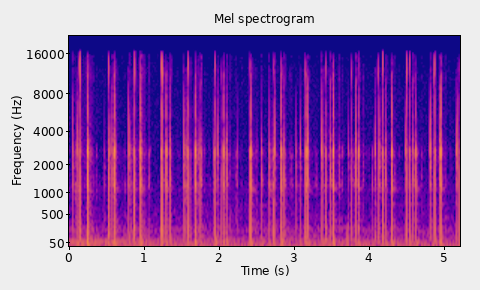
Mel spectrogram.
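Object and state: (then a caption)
Handheld audio recorder with metal microphone capsules. Long acrylic nails tap and scratch the two metal-grilled microphone capsules on top of a small, hollow, plastic-bodied Tascam DR-05 handheld recorder. About 27 sharp, bright, clicking taps with gritty scratches come in quick irregular bursts, each dying away almost instantly. They share a tinny ring near 2.6 kHz, with little low end.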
